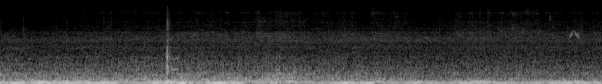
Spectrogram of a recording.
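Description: A vehicle engine idling, a steady low hum, with a single short click about a second and a half in.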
